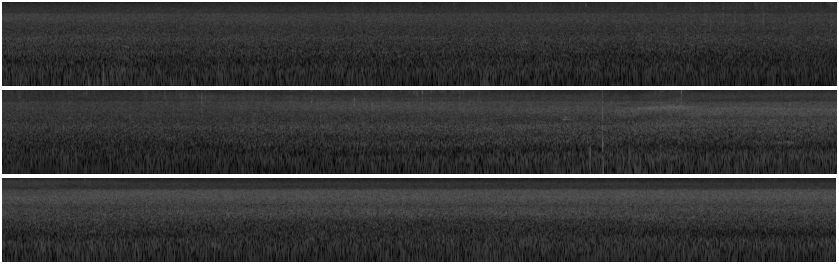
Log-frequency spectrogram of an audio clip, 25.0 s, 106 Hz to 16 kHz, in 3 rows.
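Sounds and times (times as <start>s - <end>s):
waterfall rushing: 0.0s - 25.0s.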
